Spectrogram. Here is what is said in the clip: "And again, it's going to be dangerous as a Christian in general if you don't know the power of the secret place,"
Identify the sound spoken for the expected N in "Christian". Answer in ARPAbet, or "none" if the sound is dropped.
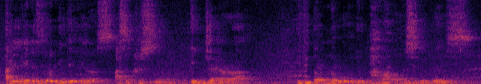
N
